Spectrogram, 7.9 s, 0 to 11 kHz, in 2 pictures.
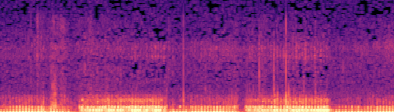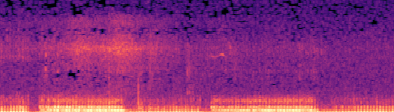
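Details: Coco, a Devon Rex kitten, purrs while lying on a blanket: a rhythmic rumbling hum, loud and close, rising and falling with breathing roughly every 1.2 seconds, with light rustles in between.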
